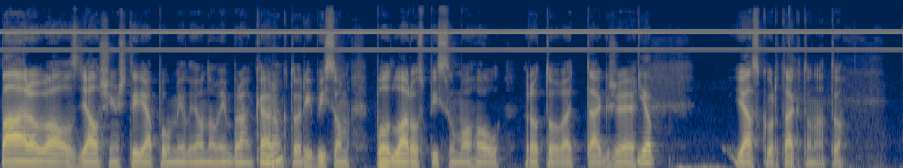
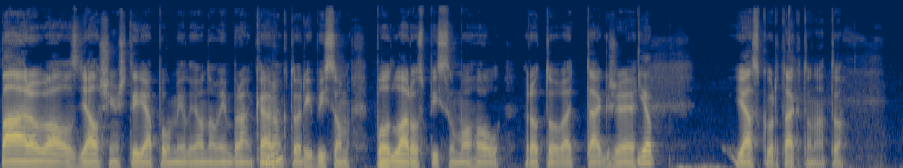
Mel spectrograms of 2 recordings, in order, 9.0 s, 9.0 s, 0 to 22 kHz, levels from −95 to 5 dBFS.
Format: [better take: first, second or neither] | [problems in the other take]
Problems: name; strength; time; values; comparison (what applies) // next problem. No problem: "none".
second | high-pitched whine; loud; throughout; 9.5 kHz, 8 dB below the speech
